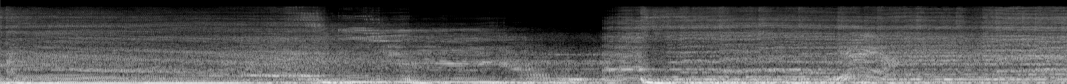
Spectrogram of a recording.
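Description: Hardstyle DJ set playing loud over a festival sound system. In the middle the high end is filtered away for a few seconds, then the full sound comes back with a heavy bass hit about six and a half seconds in.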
